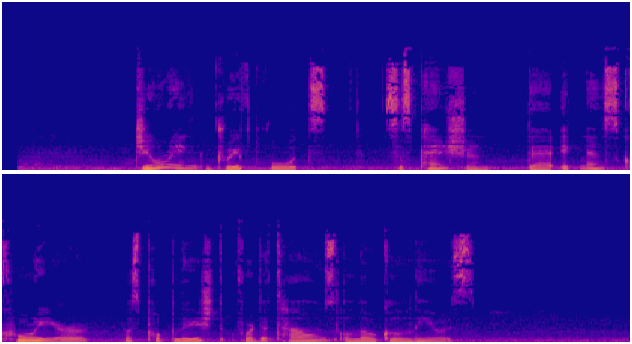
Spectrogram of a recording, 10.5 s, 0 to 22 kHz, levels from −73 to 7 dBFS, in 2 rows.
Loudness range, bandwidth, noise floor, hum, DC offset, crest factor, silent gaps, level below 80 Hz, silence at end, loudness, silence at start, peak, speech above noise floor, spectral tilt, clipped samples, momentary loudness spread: 3 LU; 16 kHz; -49 dBFS; none; under 0.1%; 18 dB; none; -74 dBFS; 0 s; -29 LUFS; 0.1 s; -12 dBFS; 20 dB; -4 dB/octave; under 0.1%; 23 LU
